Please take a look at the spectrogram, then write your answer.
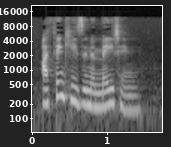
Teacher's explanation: the word think is stressed in this sentence and his is unstressed when these words are linked the her is dropped in spoken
